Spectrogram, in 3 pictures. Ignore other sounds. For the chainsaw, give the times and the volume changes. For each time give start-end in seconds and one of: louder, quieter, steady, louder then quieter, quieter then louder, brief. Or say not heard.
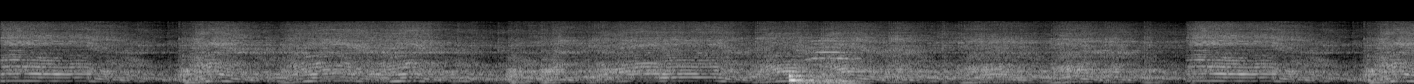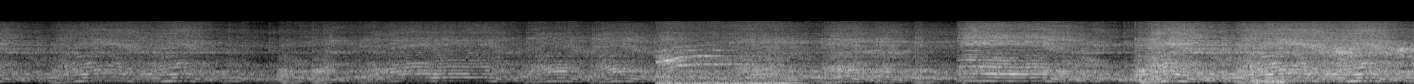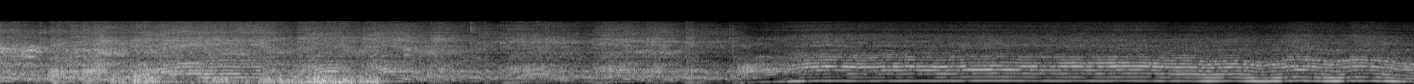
0.0-42.3 louder then quieter.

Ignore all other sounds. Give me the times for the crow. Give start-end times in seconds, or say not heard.
26.6-32.6.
